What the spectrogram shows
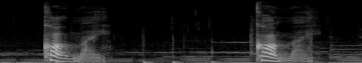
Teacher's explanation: I'm not stressing the ending I'm stressing the second to last syllable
